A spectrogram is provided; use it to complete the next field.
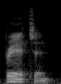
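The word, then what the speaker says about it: Brereton: one who i've heard pronounce ben brieton correctly in a while have i got it right now britain yes he played quite well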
